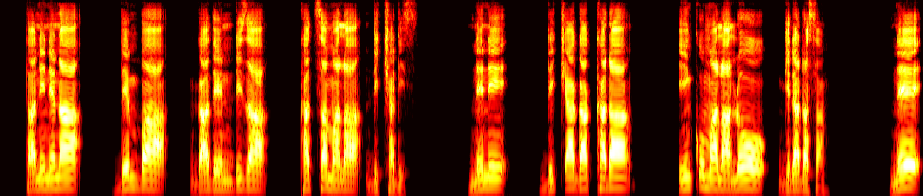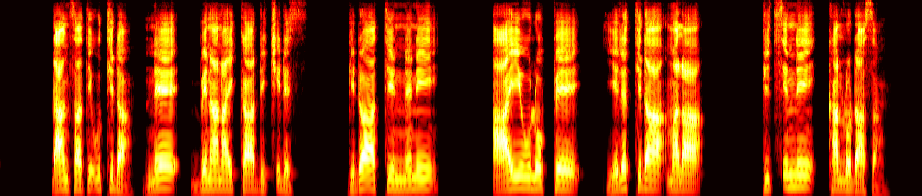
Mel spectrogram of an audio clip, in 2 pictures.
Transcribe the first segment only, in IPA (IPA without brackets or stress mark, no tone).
t̪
